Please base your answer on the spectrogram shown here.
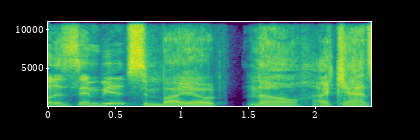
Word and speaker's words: symbiote: need everybody to realize we pronounced it symbiot because he did Dr Kurt Connor and Spider-Man called it a symbi sounds cooler too and now we learn it's symbiote that sounds like ryes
